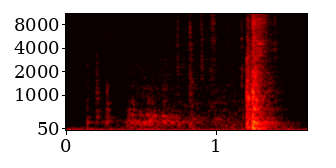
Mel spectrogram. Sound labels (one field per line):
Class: drawer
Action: closing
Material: wooden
